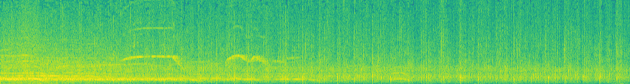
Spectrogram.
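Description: Sustained crowd clapping with cheers and high whistles, loud and continuous at first and then slowly thinning, rises from the audience at Major League Soccer's expansion celebration for Minnesota United FC.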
